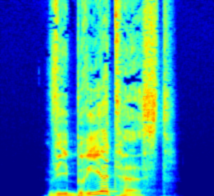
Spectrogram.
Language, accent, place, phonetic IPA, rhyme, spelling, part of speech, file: German, Germany, Berlin, [viˈbʁiːɐ̯təst], -iːɐ̯təst, vibriertest, verb, De-vibriertest.ogg
- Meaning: inflection of vibrieren: 1. second-person singular preterite 2. second-person singular subjunctive II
